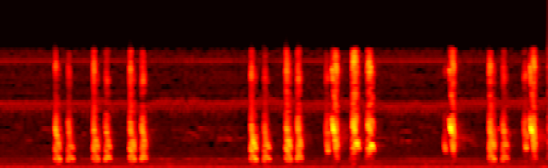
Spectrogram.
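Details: Long-tailed shrike recording played as bait to stir other shrikes to sing, made of short, harsh, raspy chacks in groups of two or three, separated by brief silences, over a faint constant high-pitched hiss.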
